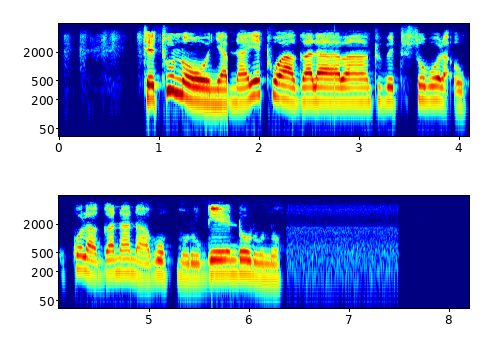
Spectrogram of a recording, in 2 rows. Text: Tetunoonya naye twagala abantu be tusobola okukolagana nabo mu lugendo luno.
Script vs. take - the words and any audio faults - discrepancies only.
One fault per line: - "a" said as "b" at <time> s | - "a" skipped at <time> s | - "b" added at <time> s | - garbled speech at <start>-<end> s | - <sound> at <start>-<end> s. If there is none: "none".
none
